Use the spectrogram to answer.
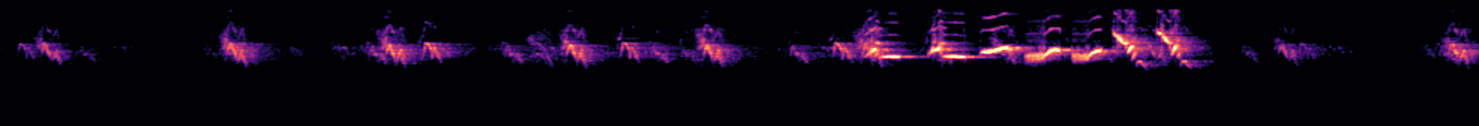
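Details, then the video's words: A double-collared seedeater sings the 'tui tui zel zel' song firmly in the morning. Soft scratchy chirps repeat about once a second, then swell into a loud, rapid run of whistles and buzzes before fading back to soft chirps. "Coleiro Braddock Abrindo Canto Tui Tui Zel Zel Firme Pela Manhã!!!"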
